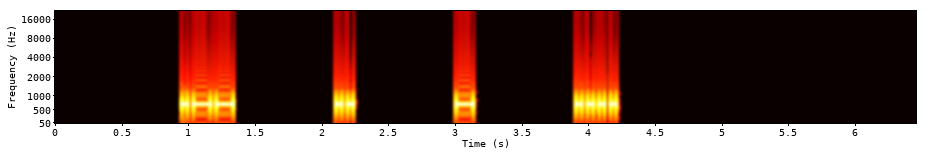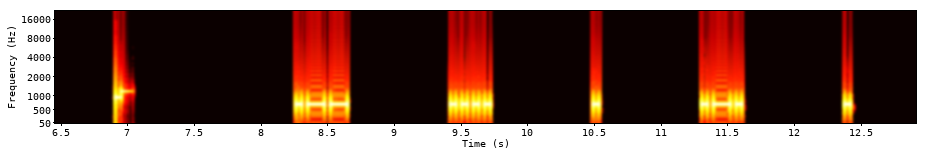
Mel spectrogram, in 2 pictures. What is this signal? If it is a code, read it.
Morse code, heard as a keyed tone, about 28 wpm, spaced as for 10 wpm, 700 Hz. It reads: WITH WHERE
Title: 6x Character Spacing - Top 300 Words - 28wpm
